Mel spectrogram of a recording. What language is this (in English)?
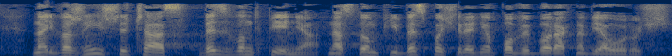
Polish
